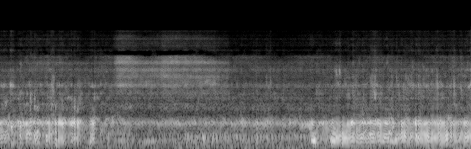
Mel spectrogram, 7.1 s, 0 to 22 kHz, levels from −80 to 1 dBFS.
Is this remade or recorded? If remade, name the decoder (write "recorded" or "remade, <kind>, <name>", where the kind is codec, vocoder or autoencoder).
remade, vocoder, Vocos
